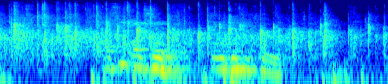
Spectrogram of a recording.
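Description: A harmonica plays a wailing melody into a microphone.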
